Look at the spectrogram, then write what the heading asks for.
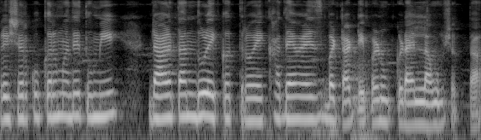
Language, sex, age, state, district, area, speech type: Marathi, female, 60+, Maharashtra, Pune, urban, spontaneous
